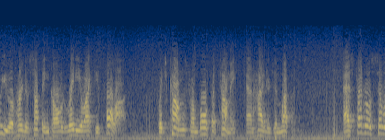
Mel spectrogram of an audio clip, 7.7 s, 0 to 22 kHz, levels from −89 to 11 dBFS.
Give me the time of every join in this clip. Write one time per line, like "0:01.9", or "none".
0:04.3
